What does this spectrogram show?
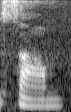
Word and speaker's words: psalm: अगला एग्जाम्पल है साम, PSALM, साम। अब इस पे भी पी जो है उसकी कोई आवाज़ नहीं है।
